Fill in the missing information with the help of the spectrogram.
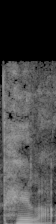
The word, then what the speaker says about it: Pelas: Pelas.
